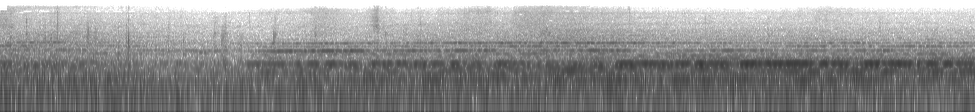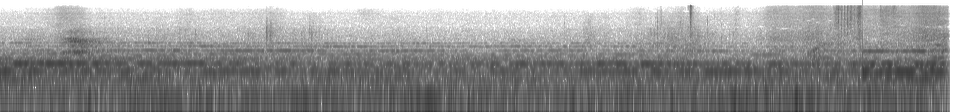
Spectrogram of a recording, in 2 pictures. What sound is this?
Sound effects > Vehicles
Electric car sound that alerts pedestrians of its presence
car, vehicle, automobile, electric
